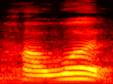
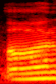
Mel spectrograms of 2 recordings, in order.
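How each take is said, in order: First: The word starts with an h sound. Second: The word starts without an h sound. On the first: The speaker calls it wrong. "हावर असं म्हणत नाहीत" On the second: The speaker calls it right. "तासाला आर म्हणतात"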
